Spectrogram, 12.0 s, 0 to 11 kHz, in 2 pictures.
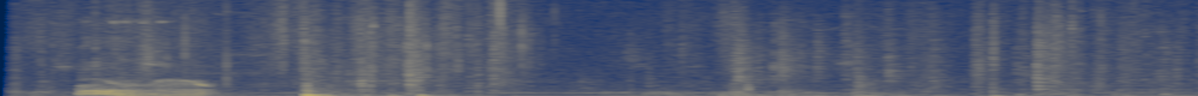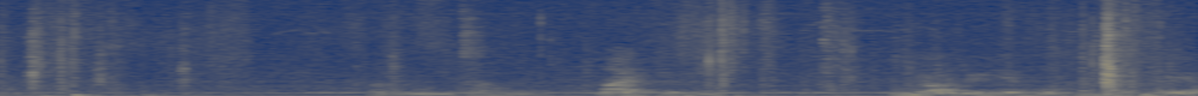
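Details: A litter of 6-week-old long-haired dachshund puppies at play. They give a sharp, high yelp near the start, then scattered soft whimpers and scuffling. A person talks quietly over a steady low hum.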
